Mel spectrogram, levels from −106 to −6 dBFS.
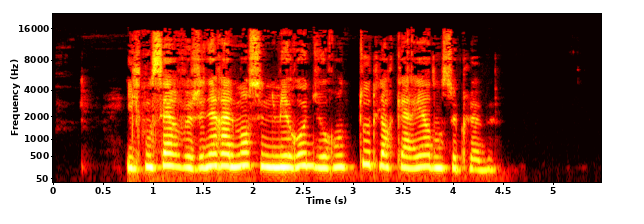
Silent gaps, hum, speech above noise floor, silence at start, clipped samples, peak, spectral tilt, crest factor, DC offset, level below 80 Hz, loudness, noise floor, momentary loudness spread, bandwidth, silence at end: none; none; 72 dB; 0.75 s; under 0.1%; -2 dBFS; -3 dB/octave; 16 dB; under 0.1%; -62 dBFS; -17 LUFS; -88 dBFS; 14 LU; 16 kHz; 1.05 s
